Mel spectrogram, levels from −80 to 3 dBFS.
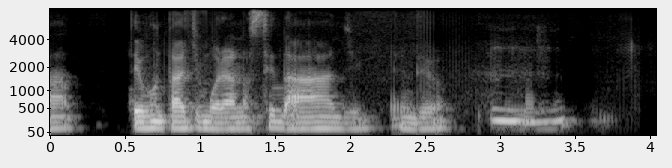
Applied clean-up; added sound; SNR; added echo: neural mask model Resemble Enhance denoiser.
